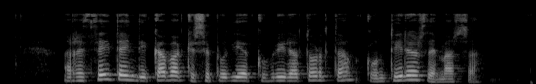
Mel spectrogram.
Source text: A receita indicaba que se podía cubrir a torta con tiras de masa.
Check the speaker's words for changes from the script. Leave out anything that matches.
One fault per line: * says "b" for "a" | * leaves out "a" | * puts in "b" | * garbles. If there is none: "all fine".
all fine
